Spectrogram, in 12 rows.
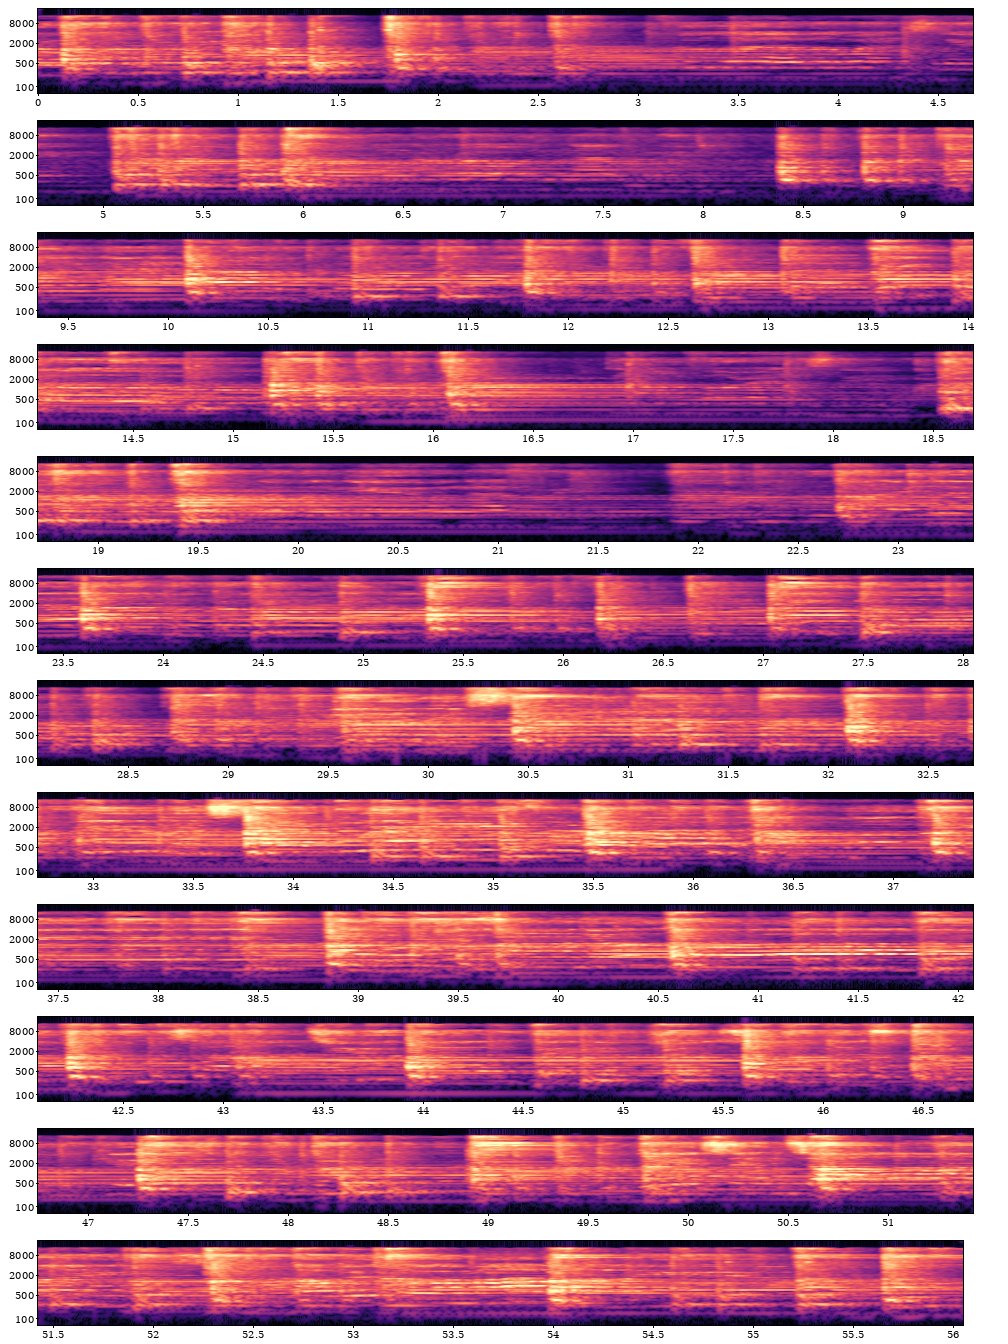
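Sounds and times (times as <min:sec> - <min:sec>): guitar-led band music: 0:00.0 - 0:56.0.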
